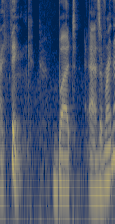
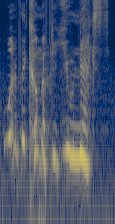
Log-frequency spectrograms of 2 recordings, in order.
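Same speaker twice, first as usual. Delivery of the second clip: higher, whiny mocking voice; mock worried whine; 9 semitones higher than usual. Mocking people who moan about being next, a high whine. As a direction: parody a fretful critic.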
